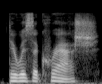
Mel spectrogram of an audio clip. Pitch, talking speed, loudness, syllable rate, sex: 145 Hz, 235 wpm, -16 LUFS, 6.1 syllables/s, female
